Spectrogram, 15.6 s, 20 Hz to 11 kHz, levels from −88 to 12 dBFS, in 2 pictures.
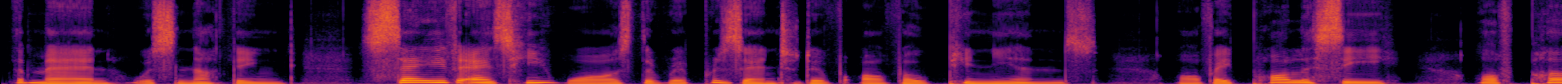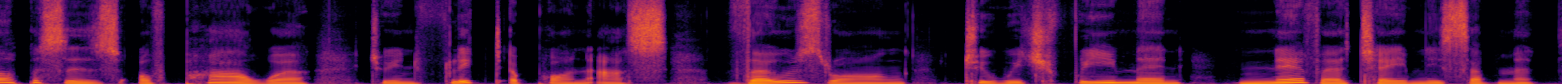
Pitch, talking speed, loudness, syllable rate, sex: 175 Hz, 120 wpm, -21 LUFS, 4.1 syllables/s, female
